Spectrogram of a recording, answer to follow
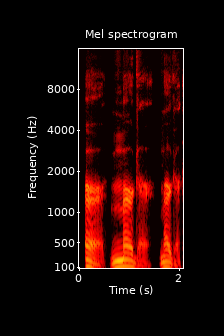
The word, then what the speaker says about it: murder: La U no es U, sino murder.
